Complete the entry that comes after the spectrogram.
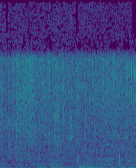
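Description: Giant bees buzz in the Grim Fandango game scene, a steady close insect drone with a low hum underneath, heard alone without talk.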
